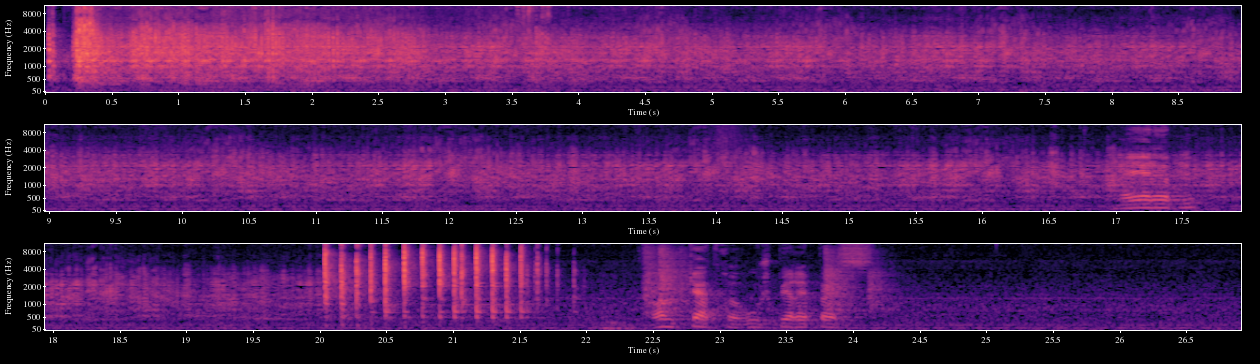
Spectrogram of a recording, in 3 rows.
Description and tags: Evian casino croupier makes roulette roll "34 rouge, pair et passe". Recorded at Evian Casino at morning when the roulette salon was closed to public . mono schoeps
